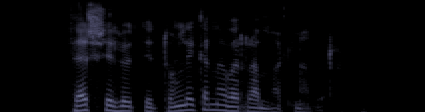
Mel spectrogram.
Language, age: Icelandic, 70-79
